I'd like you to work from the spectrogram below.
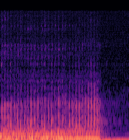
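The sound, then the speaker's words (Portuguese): A noisy car exhaust rumbles loudly with a deep, growling drone, holding steady for about a second and a half before cutting off abruptly to a faint hum. “Teu carro tá fazendo barulho, tá aqui.”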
